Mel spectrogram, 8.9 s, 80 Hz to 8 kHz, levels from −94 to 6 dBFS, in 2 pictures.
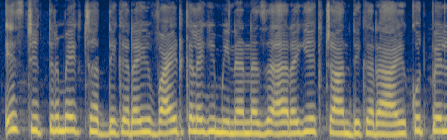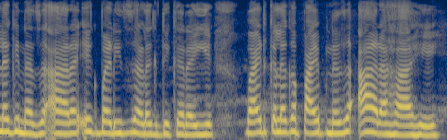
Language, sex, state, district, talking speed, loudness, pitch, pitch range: Hindi, female, Madhya Pradesh, Bhopal, 280 wpm, -11 LUFS, 235 Hz, 225-260 Hz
